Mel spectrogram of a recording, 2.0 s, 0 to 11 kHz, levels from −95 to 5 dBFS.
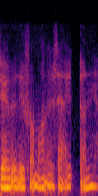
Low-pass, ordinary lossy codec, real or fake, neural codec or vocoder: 7.2 kHz; Opus, 24 kbps; fake; codec, 16 kHz, 1 kbps, X-Codec, WavLM features, trained on Multilingual LibriSpeech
